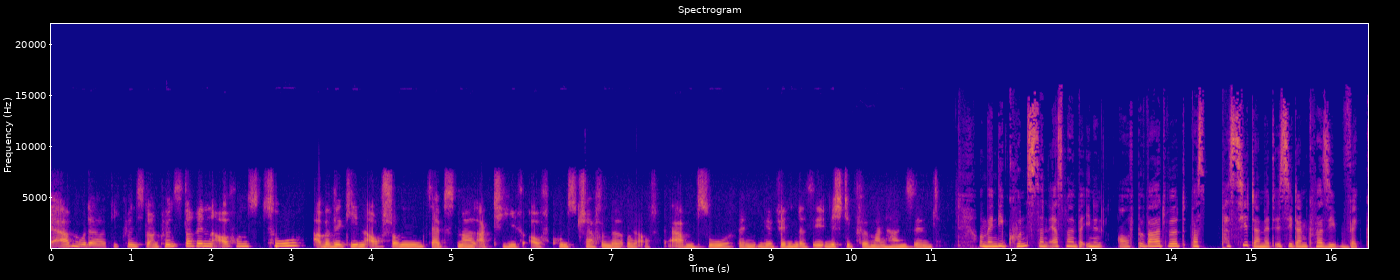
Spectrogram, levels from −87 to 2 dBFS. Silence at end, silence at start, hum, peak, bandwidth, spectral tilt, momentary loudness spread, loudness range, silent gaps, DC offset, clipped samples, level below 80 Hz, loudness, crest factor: 0.15 s; 0 s; none; -10 dBFS; 16 kHz; -5.5 dB/octave; 7 LU; 3 LU; none; under 0.1%; under 0.1%; -62 dBFS; -27 LUFS; 18 dB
